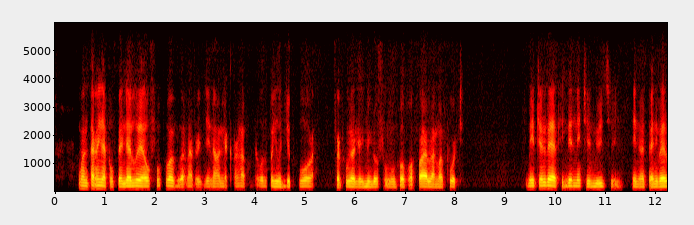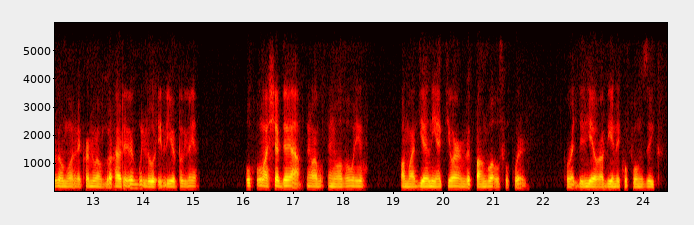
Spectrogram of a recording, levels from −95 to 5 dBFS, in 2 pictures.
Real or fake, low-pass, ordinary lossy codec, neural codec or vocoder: fake; 5.4 kHz; Opus, 32 kbps; codec, 16 kHz, 0.5 kbps, FunCodec, trained on LibriTTS, 25 frames a second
